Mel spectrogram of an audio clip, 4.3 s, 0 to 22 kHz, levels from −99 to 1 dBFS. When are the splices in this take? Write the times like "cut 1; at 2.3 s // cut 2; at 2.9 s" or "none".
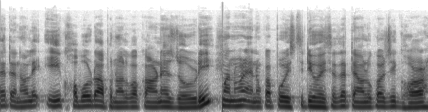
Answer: cut 1; at 2.2 s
